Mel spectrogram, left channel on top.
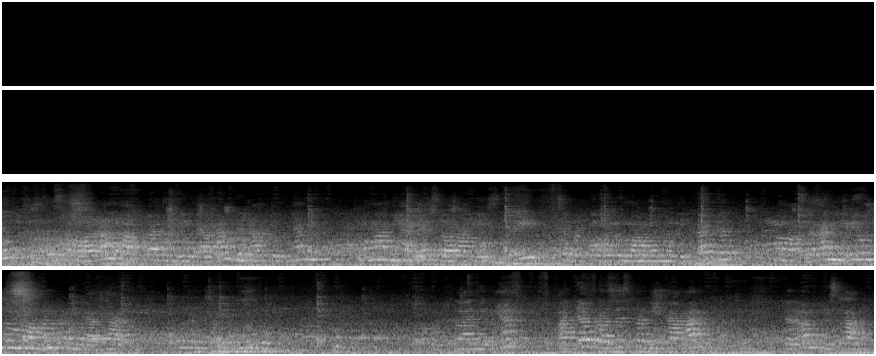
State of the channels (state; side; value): silent; left; 64 dB below the other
